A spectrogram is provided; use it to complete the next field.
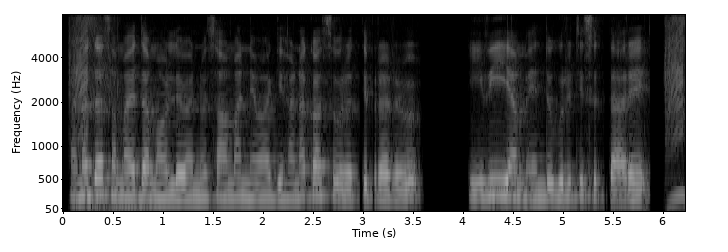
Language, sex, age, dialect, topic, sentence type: Kannada, female, 36-40, Mysore Kannada, banking, statement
